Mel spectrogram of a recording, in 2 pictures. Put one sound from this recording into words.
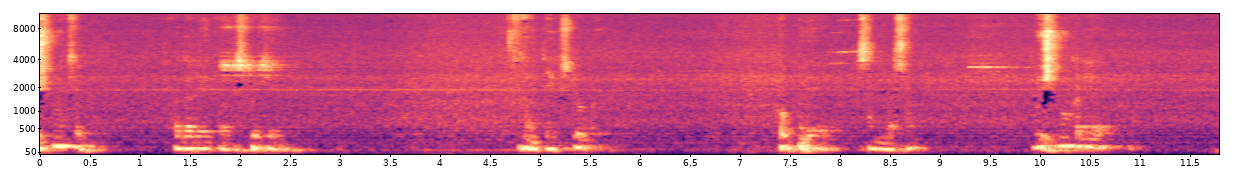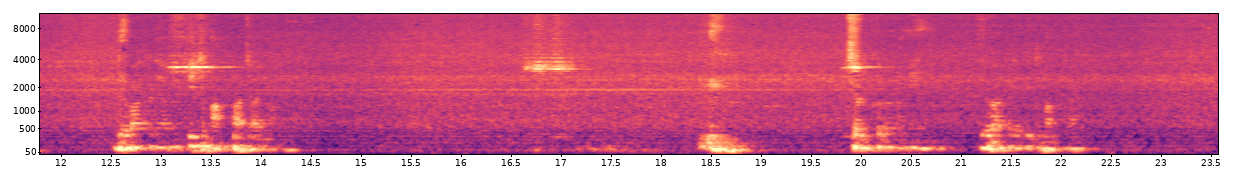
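A man speaks calmly and slowly into a microphone, in short phrases with pauses.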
